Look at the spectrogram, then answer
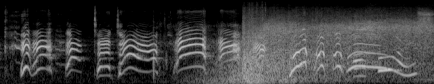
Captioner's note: laughs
